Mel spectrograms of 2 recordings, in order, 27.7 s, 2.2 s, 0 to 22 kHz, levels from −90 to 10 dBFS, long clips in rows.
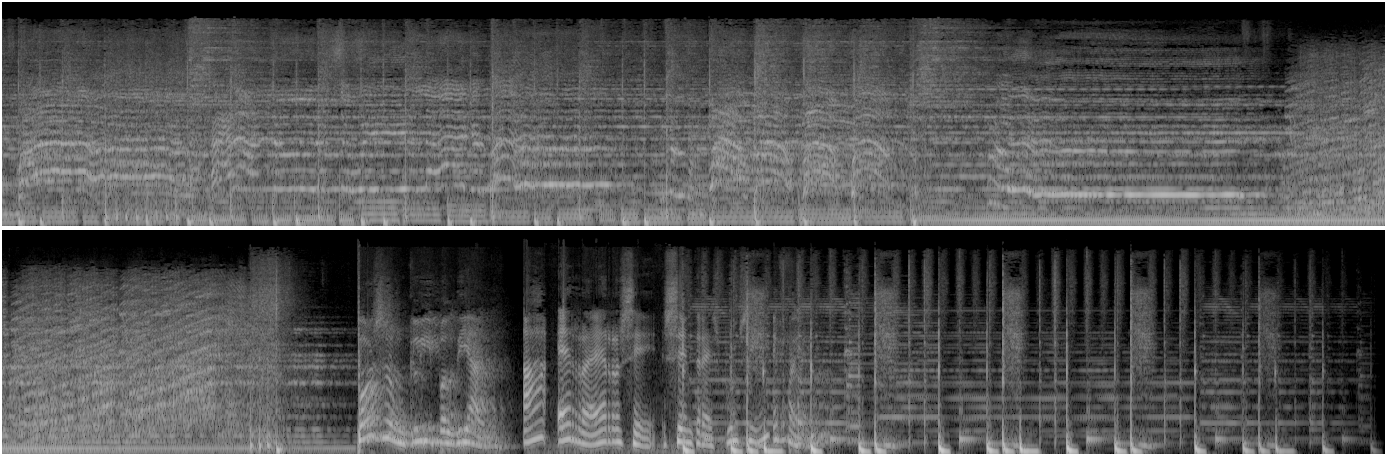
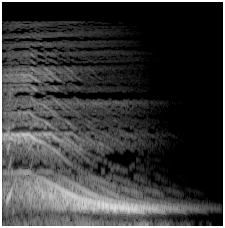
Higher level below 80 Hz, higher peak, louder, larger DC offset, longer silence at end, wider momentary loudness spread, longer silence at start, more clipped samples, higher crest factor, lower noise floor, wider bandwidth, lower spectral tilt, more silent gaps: first, -32 dBFS vs -46 dBFS; second, -6 dBFS vs 0 dBFS; second, -24 LUFS vs -13 LUFS; neither; second, 0.1 s vs 0.45 s; second, 6 LU vs 12 LU; about the same, 0 s vs 0 s; neither; about the same, 18 dB vs 14 dB; first, -49 dBFS vs -44 dBFS; about the same, 16.5 kHz vs 15 kHz; about the same, -4.5 dB/octave vs -3.5 dB/octave; neither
